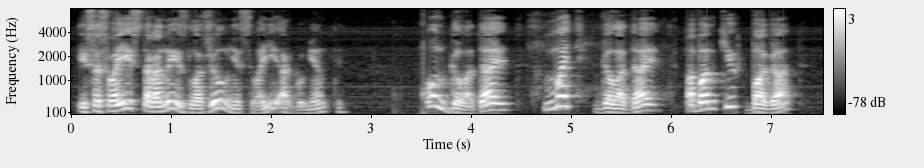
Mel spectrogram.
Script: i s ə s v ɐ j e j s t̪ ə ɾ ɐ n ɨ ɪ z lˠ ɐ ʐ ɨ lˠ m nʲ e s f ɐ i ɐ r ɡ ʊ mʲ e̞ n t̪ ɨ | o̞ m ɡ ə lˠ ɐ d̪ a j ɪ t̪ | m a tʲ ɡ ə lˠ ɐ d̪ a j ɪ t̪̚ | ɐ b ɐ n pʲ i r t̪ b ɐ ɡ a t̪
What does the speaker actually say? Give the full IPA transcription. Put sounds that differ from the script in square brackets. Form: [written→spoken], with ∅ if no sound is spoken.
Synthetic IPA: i s ə s v ɐ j e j s t̪ ə ɾ ɐ n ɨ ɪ z lˠ ɐ ʐ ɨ lˠ m nʲ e s [f→v] ɐ i ɐ r ɡ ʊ mʲ e̞ n t̪ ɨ | o̞ [m→n] ɡ ə lˠ ɐ d̪ a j ɪ t̪ | m a tʲ ɡ ə lˠ ɐ d̪ a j ɪ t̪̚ | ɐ b ɐ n [pʲ→kʲ] i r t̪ b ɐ ɡ a t̪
